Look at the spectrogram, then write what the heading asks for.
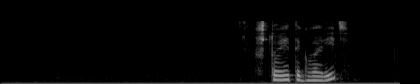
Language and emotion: Russian, neutral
